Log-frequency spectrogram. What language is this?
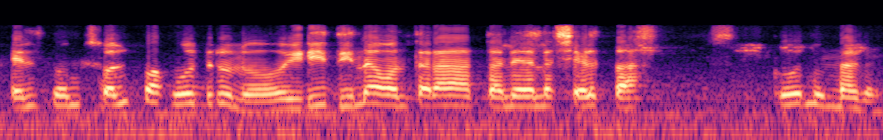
Kannada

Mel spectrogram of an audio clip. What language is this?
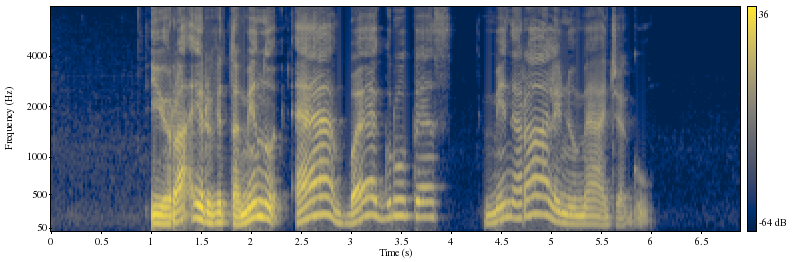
Lithuanian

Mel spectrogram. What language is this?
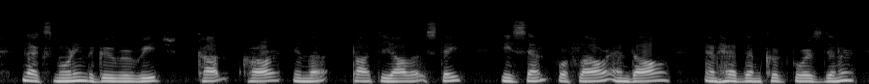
English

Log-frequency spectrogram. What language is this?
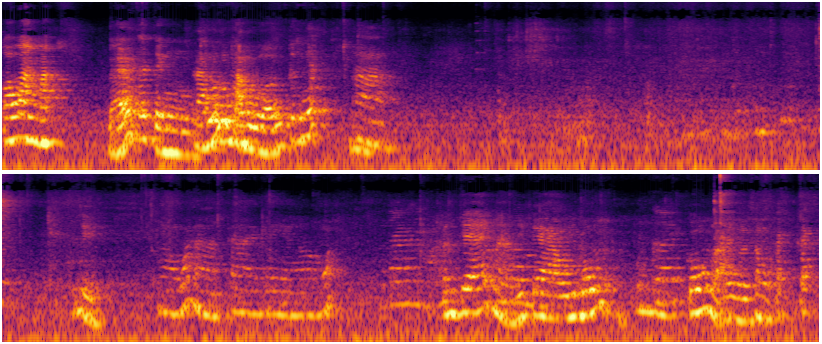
Vietnamese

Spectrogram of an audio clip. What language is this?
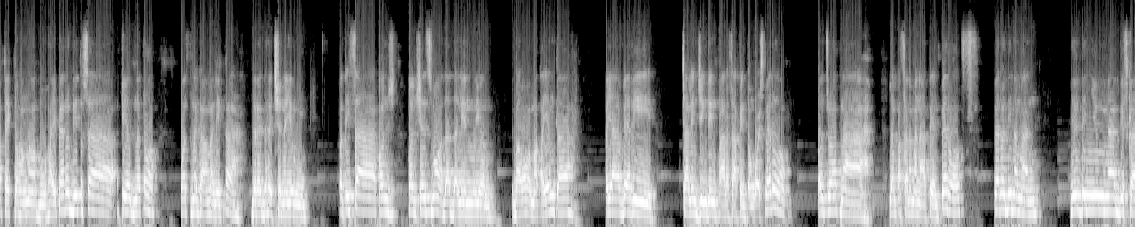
Filipino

